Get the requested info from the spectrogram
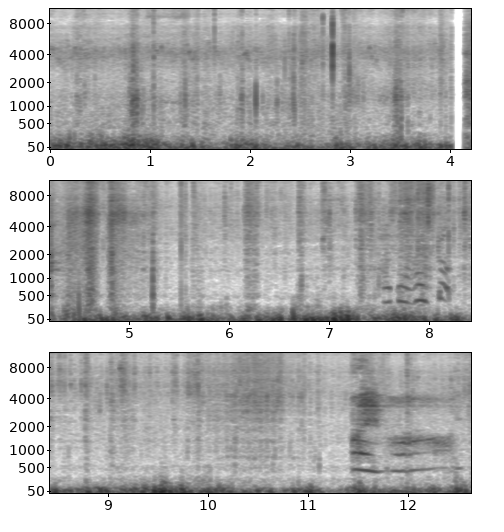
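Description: Footsteps on a stony dirt track and hillside, with plastic bags rustling and a low rumble of wind on the microphone. A child's voice comes in briefly about two-thirds of the way through and again near the end.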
